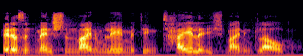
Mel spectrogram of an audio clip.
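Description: Guy pastor preaching, high and super bright voice, keeps asking the crowd stuff. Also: fast talker. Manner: animated preaching with questions to the congregation; fervent spoken prayer. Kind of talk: sermon.

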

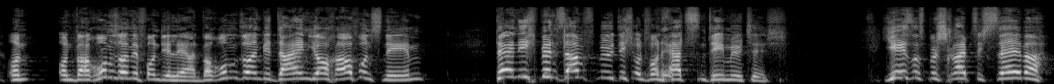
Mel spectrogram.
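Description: A man preaching a sermon, passionate and emphatic, talking straight to his listeners in a casual way and swinging between loud and soft. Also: extremely high pitch, lively intonation, normal speed. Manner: casual, direct address to the audience.

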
